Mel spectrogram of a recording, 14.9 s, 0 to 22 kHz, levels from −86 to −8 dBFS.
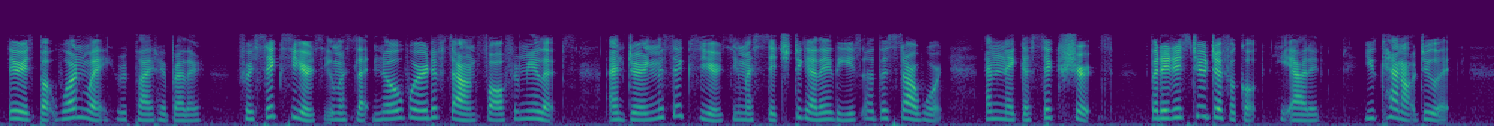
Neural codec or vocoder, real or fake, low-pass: none; real; 7.2 kHz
